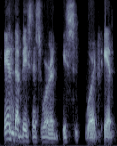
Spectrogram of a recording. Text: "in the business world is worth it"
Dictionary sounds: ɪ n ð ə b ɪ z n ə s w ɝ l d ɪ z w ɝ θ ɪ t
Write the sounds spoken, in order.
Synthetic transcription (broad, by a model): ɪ n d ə b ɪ s n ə s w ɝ d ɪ s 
